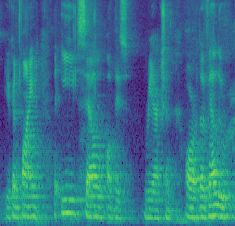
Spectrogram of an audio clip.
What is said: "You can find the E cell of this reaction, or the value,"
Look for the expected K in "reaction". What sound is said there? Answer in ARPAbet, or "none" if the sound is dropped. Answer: K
